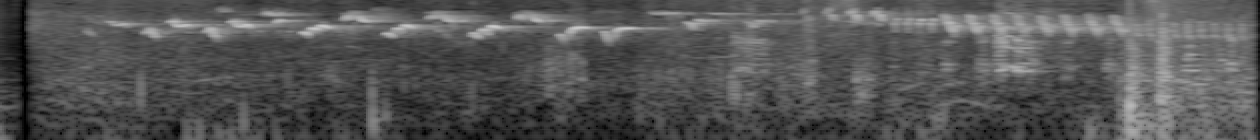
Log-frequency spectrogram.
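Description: Bird chirping: a run of short, falling whistled calls about twice a second, then a quick trill of rapid notes. A knock or thump comes near the end.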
